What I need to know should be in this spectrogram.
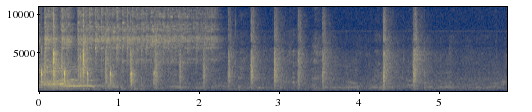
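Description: Players clap their hands together in rhythm outdoors.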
